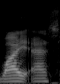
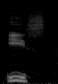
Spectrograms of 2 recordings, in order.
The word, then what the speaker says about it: Ys: album East that's right it is pronounced East not Ys like I thought and not wise like I thought instead it's pronounced East like the uh forgotten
